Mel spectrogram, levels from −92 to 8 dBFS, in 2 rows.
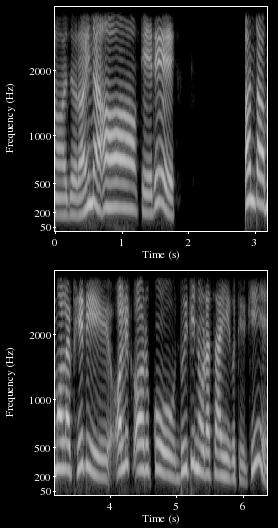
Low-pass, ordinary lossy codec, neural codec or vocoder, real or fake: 3.6 kHz; none; codec, 16 kHz, 2 kbps, X-Codec, WavLM features, trained on Multilingual LibriSpeech; fake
